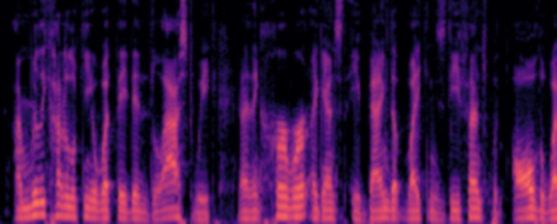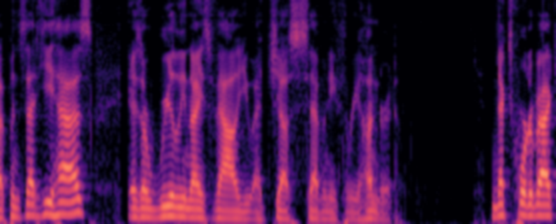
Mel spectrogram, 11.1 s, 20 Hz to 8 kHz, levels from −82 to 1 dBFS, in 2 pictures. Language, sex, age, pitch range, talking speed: English, male, 20-39, 105-135 Hz, 200 wpm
